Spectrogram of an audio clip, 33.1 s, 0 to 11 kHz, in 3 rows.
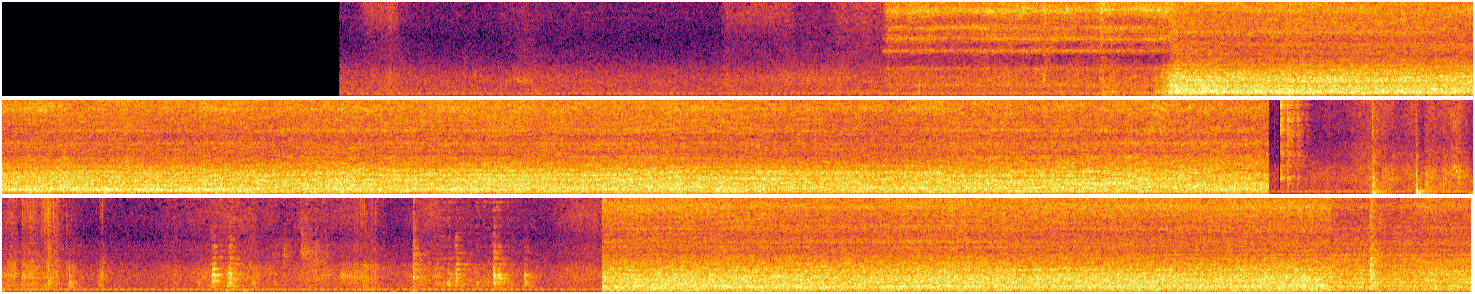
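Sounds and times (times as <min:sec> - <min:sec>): power tool working wood: 0:08.7 - 0:20.6, 0:26.6 - 0:33.0.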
